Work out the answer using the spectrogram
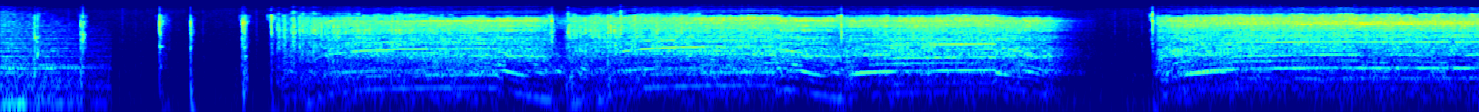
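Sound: electric blender running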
